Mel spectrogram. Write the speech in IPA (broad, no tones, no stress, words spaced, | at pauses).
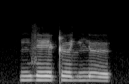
nzeʈølʲnø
